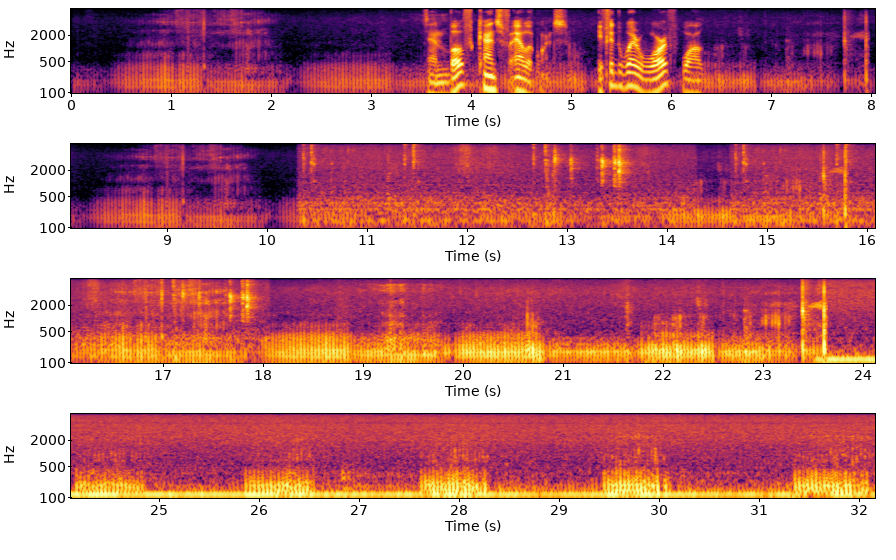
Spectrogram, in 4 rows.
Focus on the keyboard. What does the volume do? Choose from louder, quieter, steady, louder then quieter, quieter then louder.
steady.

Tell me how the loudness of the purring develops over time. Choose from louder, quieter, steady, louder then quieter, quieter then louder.
louder.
